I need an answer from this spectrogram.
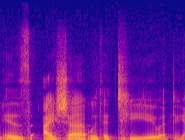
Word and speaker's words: Aisha: was born there um my name aisha is very very popular in nigeria um that pronunciation not so popular here everyone's like or they're like alicia they just add letters that aren't there one time i came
